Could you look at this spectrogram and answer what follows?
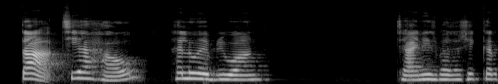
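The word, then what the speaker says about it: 大家好: পেরেছেন তা চিয়া হাও ডি কে এখানে থ প্রোনাউন্স করা হচ্ছে থ বাংলার থ উচ্চারণ করা হচ্ছে ডি কে ডি কে কখনো দ ক কখনো থ উচ্চারণ করে ডি কে চাইনিজ ভাষায় কখনো ডি উচ্চারণ করে না তাহলে এটা হচ্ছে তা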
